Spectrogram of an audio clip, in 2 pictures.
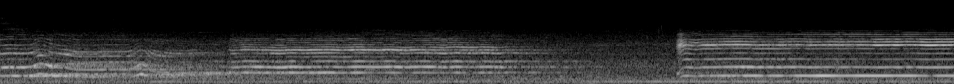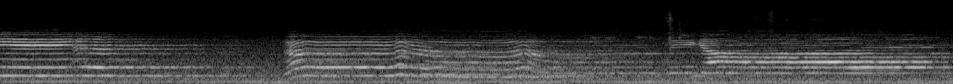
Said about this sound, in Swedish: Det låter som ett böneutrop. Och nu sitter högtalare uppe i belysningsstolparna här.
